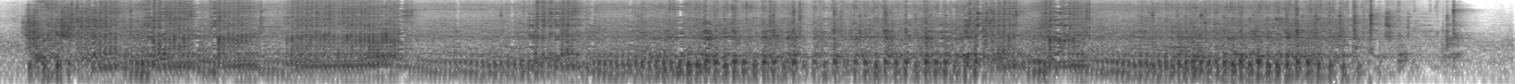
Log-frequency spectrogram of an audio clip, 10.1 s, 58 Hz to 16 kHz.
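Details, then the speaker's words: Pit/dirt bike idling with the left case cover removed: a harsh, clattering metallic rattle over the fast firing beat, caused by the loose flywheel moving back and forth. Fixed by tightening its 4 mm bolt. "like the wrestling that was happening at the um when the bike was idling is that um the flywheel coming forwards and backwards and moving"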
